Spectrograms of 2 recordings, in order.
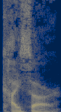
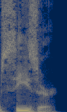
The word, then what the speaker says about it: Caesar: at least historically accurately to say it correctly you want to say something something like kaisar hard k i and SAR rhymes with car of course if you do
